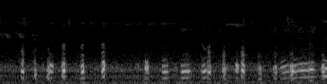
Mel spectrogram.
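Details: Chickens in a garden cluck busily: a dense, fast series of short clucks, some stretched into slightly longer, wavering notes toward the end. Background is calm.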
